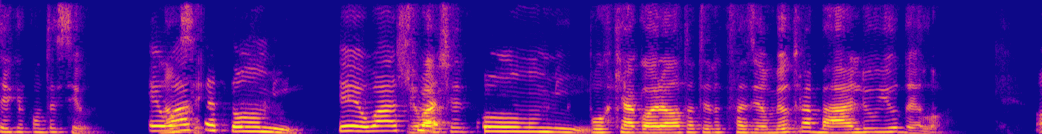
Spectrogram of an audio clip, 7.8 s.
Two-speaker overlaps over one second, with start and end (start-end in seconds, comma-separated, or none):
none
